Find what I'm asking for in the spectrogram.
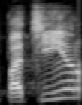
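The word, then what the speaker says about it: Patiño: Mas se pronuncia é, igual um pato pequeno aqui. Você fala exatamente igual um pato pequeno. É patinho, isso.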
